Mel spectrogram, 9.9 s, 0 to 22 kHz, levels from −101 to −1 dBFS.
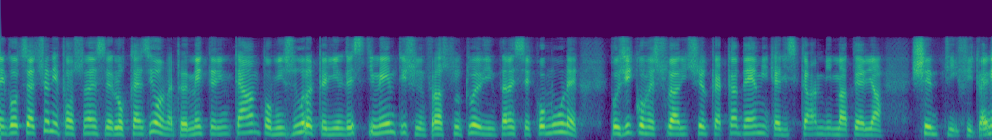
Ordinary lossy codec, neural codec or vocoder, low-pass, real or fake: none; codec, 16 kHz, 1 kbps, FunCodec, trained on Chinese and English, 50 frames a second; 7.2 kHz; fake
